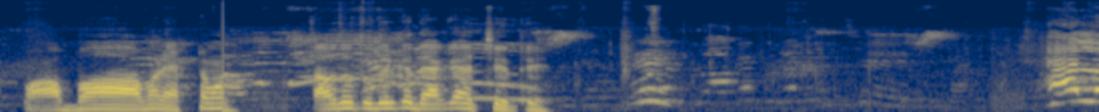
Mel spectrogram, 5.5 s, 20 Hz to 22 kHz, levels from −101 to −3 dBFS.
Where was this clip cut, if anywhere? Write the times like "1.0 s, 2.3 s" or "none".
1.2 s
